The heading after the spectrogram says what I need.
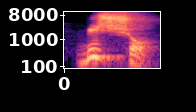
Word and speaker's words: বিশ্ব: তহলে এই তটা দুইবার হবে দেখত বিশ্ব তুমি বিশ্ব বানান লেখো তো এইযে বিশ্ব লিখতে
